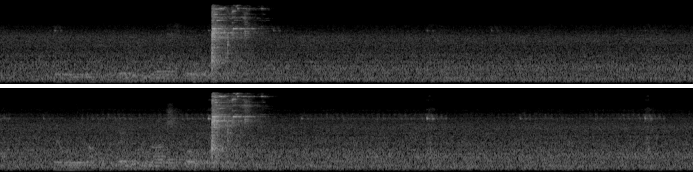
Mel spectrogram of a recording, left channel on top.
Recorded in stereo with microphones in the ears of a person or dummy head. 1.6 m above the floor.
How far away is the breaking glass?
About 1.3 m.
